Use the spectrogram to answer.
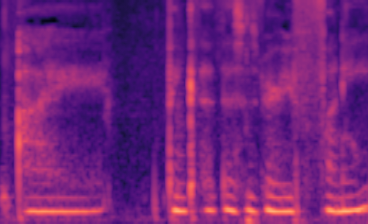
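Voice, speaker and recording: A woman speaks quietly. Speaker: book vlogger. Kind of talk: vlog diary. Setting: at home at night, voice memo. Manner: casual, filler-heavy.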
